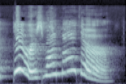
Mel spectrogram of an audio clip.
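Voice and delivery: very high, loud joyful cry; thrilled little bird at full pitch; excited baby bird. Acted. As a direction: shout the happy discovery. Bird thinks it found mother.

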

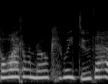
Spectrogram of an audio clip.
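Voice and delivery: high, unsure friend's voice; imitating hesitation.

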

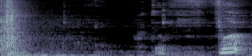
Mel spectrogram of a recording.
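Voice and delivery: breathy stunned whisper, drawn out; confused whisper. Retold or imitated. Waking up next to a stranger, whispering in shock. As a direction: hush it like you just woke somewhere wrong.

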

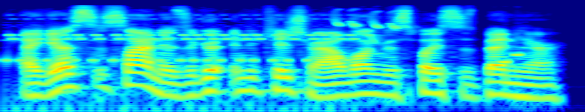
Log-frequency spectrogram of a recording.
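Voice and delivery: ordinary delivery

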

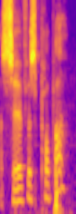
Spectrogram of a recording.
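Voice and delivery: ordinary talk, nothing marked

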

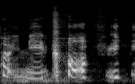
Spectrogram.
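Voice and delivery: high, slow tearful whine; crying. Real, not acted. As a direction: squeak it out through tears. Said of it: "I'm still crying".

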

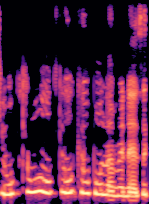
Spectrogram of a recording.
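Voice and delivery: high, loud panicked repeats of why, cursing herself; panicking girl scolding herself, voice jumping up; frantic self-blame. Retold or imitated. Sakshi berating herself after failing Sunaina, panicked. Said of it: "साक्षी खुद को मतलब गालियाँ दे रही होती है".

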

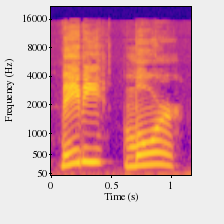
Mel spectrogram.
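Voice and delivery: high, loud, excited realisation; emphatic repeat. Acted. [name] repeats it with more emphasis.

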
